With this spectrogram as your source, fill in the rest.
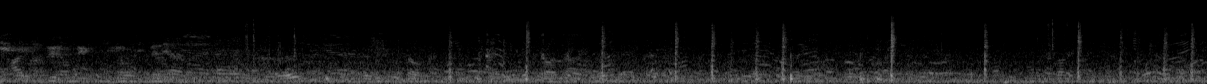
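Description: A crowd of spectators murmurs and chatters outdoors.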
